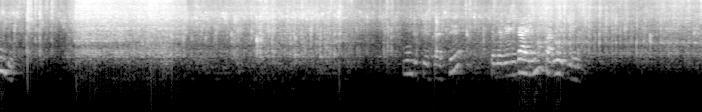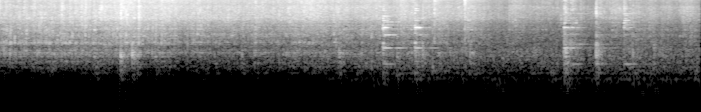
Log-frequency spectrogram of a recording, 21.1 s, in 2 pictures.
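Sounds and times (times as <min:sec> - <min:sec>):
onion sizzling in hot oil: 0:00.0 - 0:21.0
ladle clinking against pan: 0:16.3 - 0:17.1, 0:19.0 - 0:20.2.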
